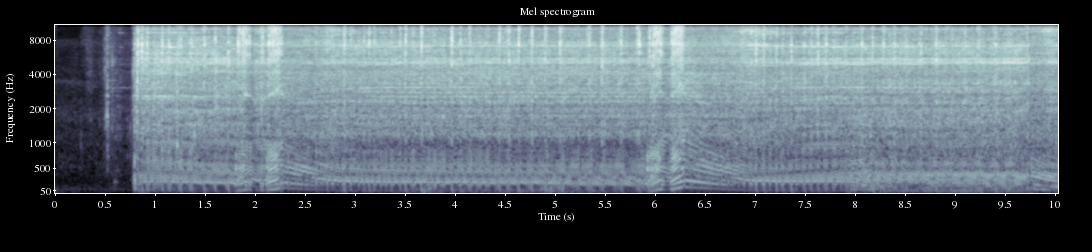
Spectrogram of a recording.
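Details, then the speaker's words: Stihl 044 chainsaw, rebuilt with new intake boot, impulse line, fuel line, filter, crank seals, carburettor and coil, holds a steady even buzz with brief blips after low-jet tweak for weather changes; no stumbling or bogging, running normally. "okay well we'll call that good again rapid weather changes here and uh often you need to tweak your your low Jet"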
